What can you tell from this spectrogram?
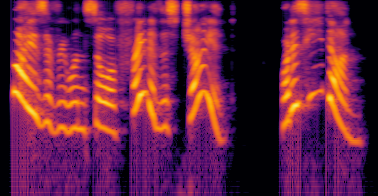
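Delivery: high, rising bewildered hero; Mickey asking the crowd, high and puzzled; puzzled woodcutter. Acted. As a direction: ask as the baffled young woodcutter.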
